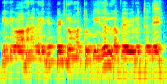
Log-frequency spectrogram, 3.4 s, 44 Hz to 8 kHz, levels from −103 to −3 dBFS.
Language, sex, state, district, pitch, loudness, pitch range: Kannada, male, Karnataka, Bangalore, 110 Hz, -15 LUFS, 110-115 Hz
